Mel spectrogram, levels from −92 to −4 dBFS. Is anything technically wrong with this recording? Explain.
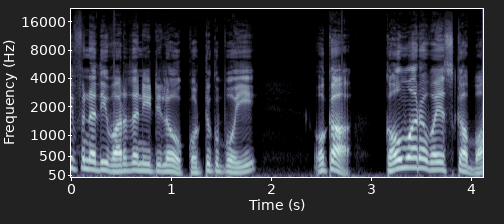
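Yes. Two sharp, isolated clicks break into the speech, one at 0.44 s, just before "వరద నీటిలో", and another at 2.72 s. The likely cause is dropped samples: a tiny fraction of a millisecond of the stream went missing, so the waveform jumps abruptly to a later value. Each jump produces a single click without removing any audible sound.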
